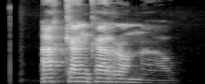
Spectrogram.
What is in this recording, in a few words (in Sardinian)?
"Acancarronau", sardu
